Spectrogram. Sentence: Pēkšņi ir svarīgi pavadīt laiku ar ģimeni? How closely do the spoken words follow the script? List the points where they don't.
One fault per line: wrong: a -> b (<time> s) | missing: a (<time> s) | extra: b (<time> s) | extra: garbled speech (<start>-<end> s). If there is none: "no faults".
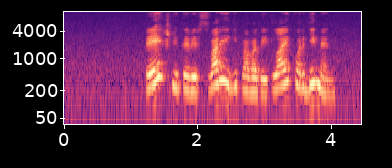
extra: tev (1.8 s)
